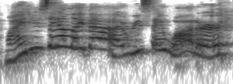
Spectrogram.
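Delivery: high, fast mock outrage at a British pronunciation; mother teasing her kids over British pronunciation; mock indignant. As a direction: play the offended American mom, laughing. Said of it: "I'm like".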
